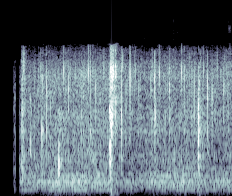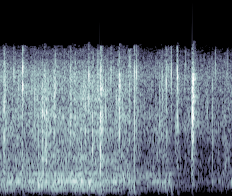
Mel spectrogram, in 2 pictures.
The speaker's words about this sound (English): That sound that you hear is the sound of eggs frying in a pan. In other words, don't do this at home.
